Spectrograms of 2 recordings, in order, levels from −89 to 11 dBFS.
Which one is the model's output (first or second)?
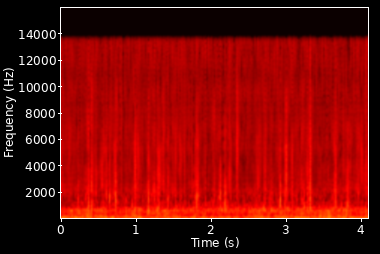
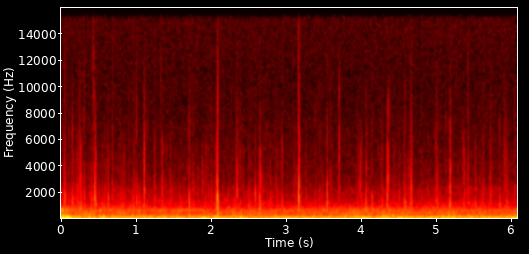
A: first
